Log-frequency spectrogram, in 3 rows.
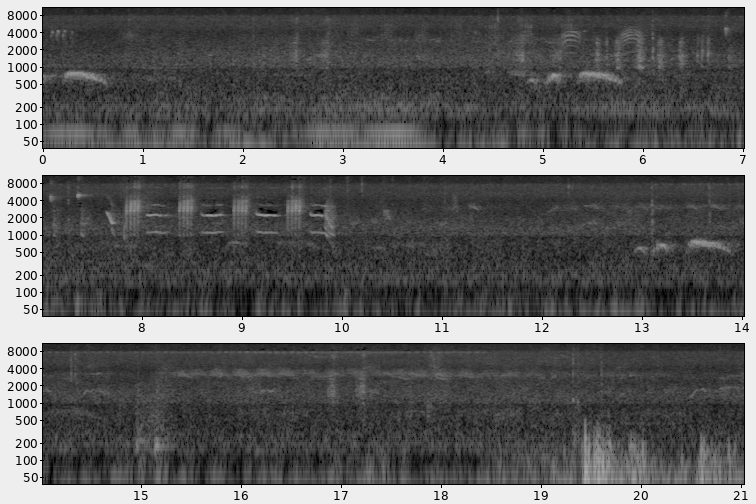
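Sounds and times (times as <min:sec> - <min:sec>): dove cooing: 0:00.0 - 0:01.3, 0:04.4 - 0:10.0, 0:12.6 - 0:14.8.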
